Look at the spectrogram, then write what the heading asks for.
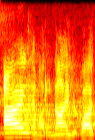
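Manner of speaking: solemn recitation. Shown as a demonstration. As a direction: proclaim it to the congregation. Repeats line for congregation.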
